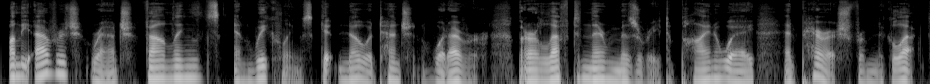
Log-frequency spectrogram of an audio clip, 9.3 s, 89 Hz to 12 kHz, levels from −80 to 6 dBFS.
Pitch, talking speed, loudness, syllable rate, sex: 105 Hz, 155 wpm, -23 LUFS, 4.8 syllables/s, male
